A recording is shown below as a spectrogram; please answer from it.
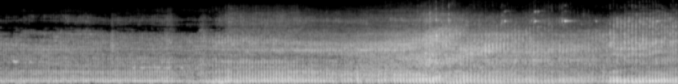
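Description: A small engine running with a fast, even pulsing beat, getting louder about three seconds in and again around six seconds.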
